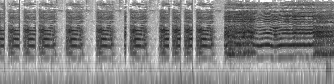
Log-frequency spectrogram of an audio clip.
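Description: A rooster crow is DJ-scratched into a choppy run of short stuttering bursts, then plays out as a longer wavering crow at the end, loud and up front.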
